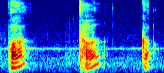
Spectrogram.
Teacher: pa is a bilabial sound, ta is an alveolar sound, and ka is a velar sound. But they are all voiceless stops. There is no voicing in each one of them.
